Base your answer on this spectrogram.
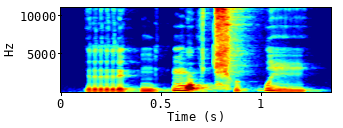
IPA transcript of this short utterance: r e˨˩ k̚ ŋ i˦˥ t̚ m ɔ˨˩ ʔ t͡ɕʰ ɯ˦˥ k̚ w iː˨˩

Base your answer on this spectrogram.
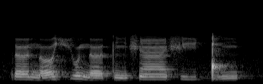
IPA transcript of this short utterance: ɾ ɜ˧ n ʌ˨˦ ç ʊ˦ n ɜ˨ t ĩ˨ ʃ æ̃ː˦ ʃ i˦ ɡ͡ǃ ĩ˧

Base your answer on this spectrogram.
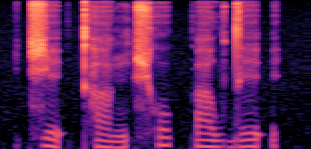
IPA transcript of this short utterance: t͡ɕ e˨˩ ʔ kʰ a˩˦ ŋ t͡ɕʰ o˥˩ k̚ ʔ a˧ w d e˦˥ ʔ

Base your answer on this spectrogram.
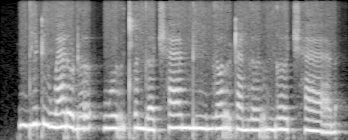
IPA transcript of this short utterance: n d i ʈ i w æ ɾ ə ʊ̯ ɖ əː | w ʊː r cʰ ə n d ɜ t͡ʃʰ æː ɳ n d iː n z ʌ r ʈ æ n z əː r ŋ ɡ əː t͡ʃʰ æː ɳ

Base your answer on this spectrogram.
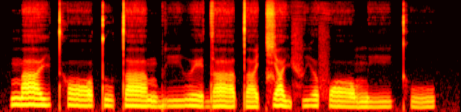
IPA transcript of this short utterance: m aː˥˨ j t̪ʰ ɔː˧˩ t̪ u˩˧ t̪ aː˧˩ m b iː˩˧ ʋ e˧˩ d aː˧˩ t̪ a˩ t͡ɕ a˥˨ j f i˧˥ ə̯ f ɔː˧˩ m iː˩˧ kʰ u˩˧

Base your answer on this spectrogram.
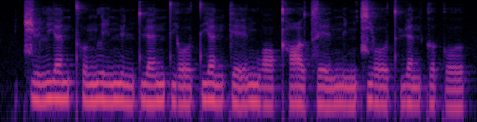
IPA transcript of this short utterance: t͡ɕ y˨˩ l j ɛ˦ n t̪ʰ ʊ˨˦ ŋ l i˨˦ n̪ y˨˩ n t̪ ɥ ɛ˦ n t̪ j o˨˦ ʊ̯ t̪ j ɛ˥˨ n k e˨˦ ɪ̯ n̪ w ɔ˨˦ kʰ ɑ˥˨ ʊ̯ t͡s e˨˦ ɪ̯ n̪ i˨˦ ŋ t͡ɕ j o˥˨ ʊ̯ t̪ʰ ɥ ɛ˦ n k ɤ˥˨ k o˨˦ ʊ̯

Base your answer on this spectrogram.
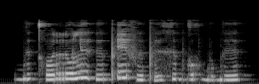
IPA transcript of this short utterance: b ɨ˨˦ kʰ o˨˦ r o˦˥ l ɨ˦˥ ʔ ɨ˨˦ pʼ e˦˥ f ɨ˨˦ pʼ ɨ˨˦ x ɨ˦˥ b ɡ o˦˥ x b u˨˦ b ɨ˦˥

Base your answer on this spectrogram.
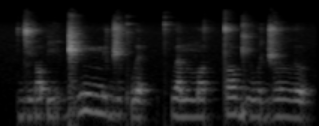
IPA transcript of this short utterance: d͡z y ɾ ɔ ʔ i ɾ i ɡ͡ǁ y mː y d͡ʒ i kʷʼ ɛ | kʷʰ a mː ɔ tː ɔ ɡ i w ʊ d͡ʒ ʊ lː ʊ

